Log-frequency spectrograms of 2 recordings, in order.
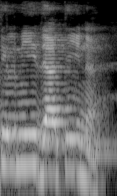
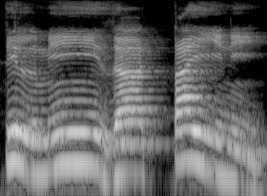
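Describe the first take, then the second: First: The word ends with the sounds 'ina'. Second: The word ends with the sounds 'aini'. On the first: The speaker calls it wrong. "Bukan tilmizatina" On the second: The speaker calls it right. "yang benar bacanya adalah tilmizataini"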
